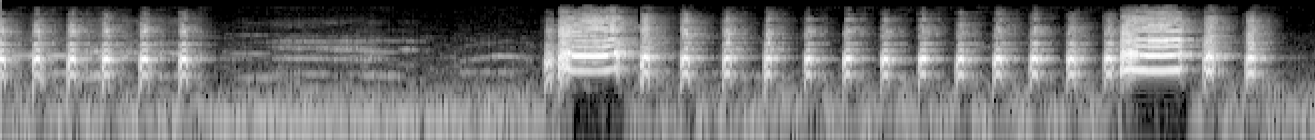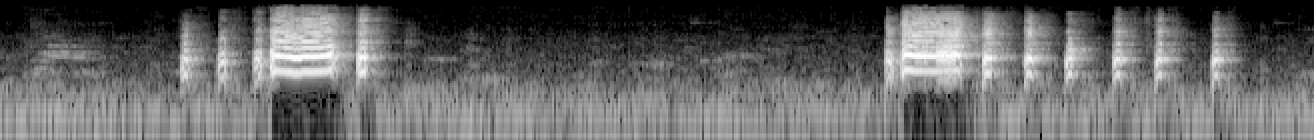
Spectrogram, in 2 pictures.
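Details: A wild red junglefowl hen calls for a male in four bouts. Each bout opens with a strident, grating squawk and continues with rapid, regular clucks. Short silences fall between bouts.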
